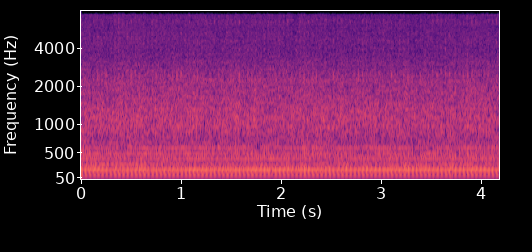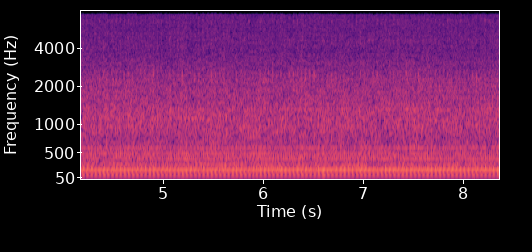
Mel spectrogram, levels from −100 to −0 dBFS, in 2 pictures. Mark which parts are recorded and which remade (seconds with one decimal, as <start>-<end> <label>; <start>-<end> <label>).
0.0-8.4 recorded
